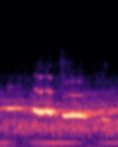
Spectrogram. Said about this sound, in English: And then, the sound of whistling. Faint, but recognizable.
